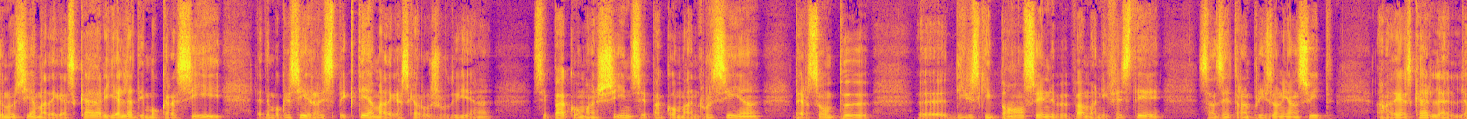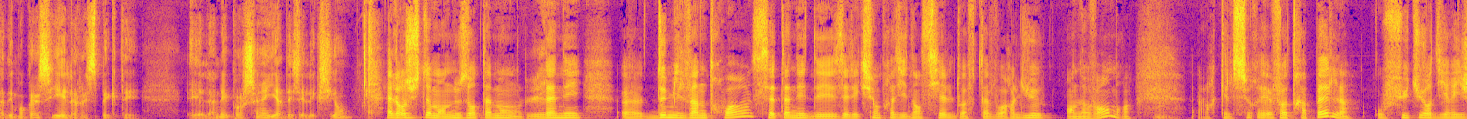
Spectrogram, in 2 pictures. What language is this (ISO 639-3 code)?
fra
